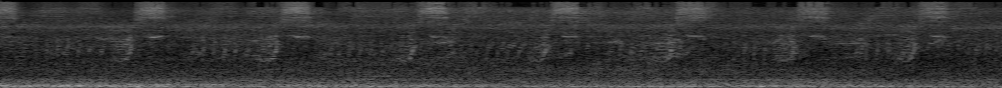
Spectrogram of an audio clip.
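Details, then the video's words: Cicada calling, species left unknown: short, buzzy, high-pitched bursts repeat about once a second over heavy, low rumbling background noise. "어느 매미소리인가?"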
